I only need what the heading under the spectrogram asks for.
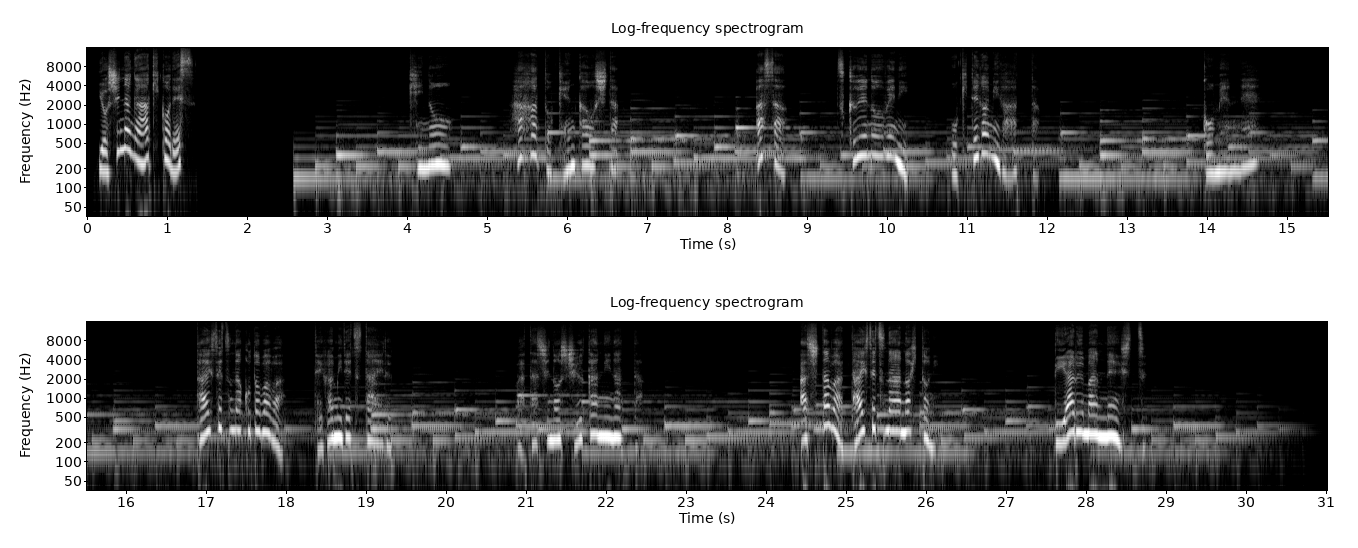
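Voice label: commercial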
